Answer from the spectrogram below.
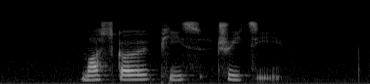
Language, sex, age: English, female, 19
